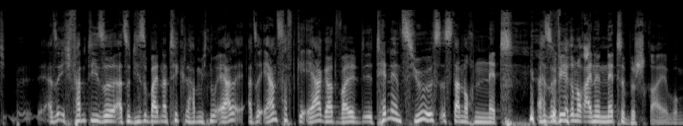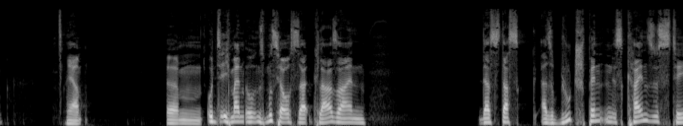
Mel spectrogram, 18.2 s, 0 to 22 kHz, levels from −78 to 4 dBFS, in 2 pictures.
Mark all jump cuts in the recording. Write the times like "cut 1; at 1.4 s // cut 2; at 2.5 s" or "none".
cut 1; at 12.3 s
